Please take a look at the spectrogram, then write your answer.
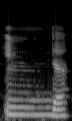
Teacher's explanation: Hukum tajwid yang seterusnya adalah ikhfa hakiki. Ia perlu dibaca secara dengung sepanjang 2 harakat.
